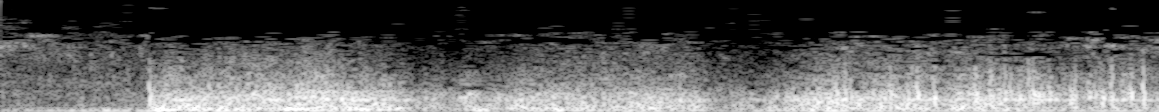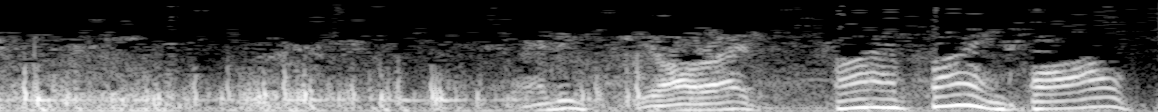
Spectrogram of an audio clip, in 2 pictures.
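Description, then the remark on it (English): A small atom bomb explodes in a jungle hut: a deep, loud rumbling roar that rolls on for about eight seconds, then fades as a voice lets out several wavering, rising-and-falling groans. “Then the infamous doctor and his henchmen deposited the trunk in a jungle hut and set off a small but efficient atom bomb.”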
